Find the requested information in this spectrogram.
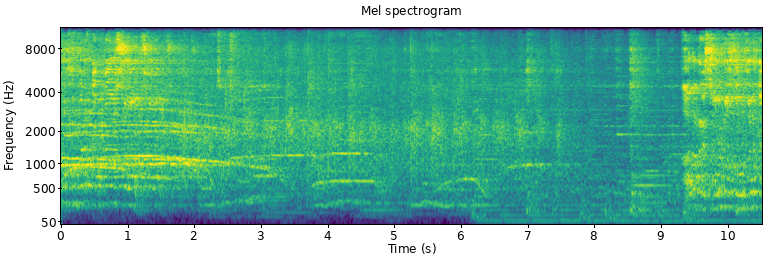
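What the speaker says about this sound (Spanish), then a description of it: "Vamos a recibirlos con un fuerte aplauso." Crowd cheering and applauding at a quinceañera party, a dense continuous roar of clapping and shouting voices with music in the background, loud throughout and swelling again near the end.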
